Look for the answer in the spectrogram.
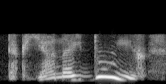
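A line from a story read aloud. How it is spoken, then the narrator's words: Ardent exclamation. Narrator (Russian): с жаром воскликнул Доннор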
